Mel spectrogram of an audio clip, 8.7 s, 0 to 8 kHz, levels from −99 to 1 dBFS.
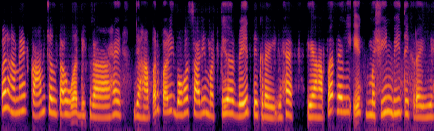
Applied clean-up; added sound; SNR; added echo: neural mask model Resemble Enhance denoiser.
